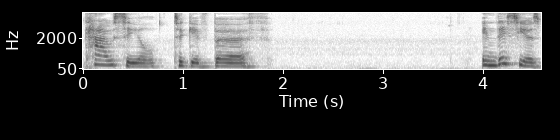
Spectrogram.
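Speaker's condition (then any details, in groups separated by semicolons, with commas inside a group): No condition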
